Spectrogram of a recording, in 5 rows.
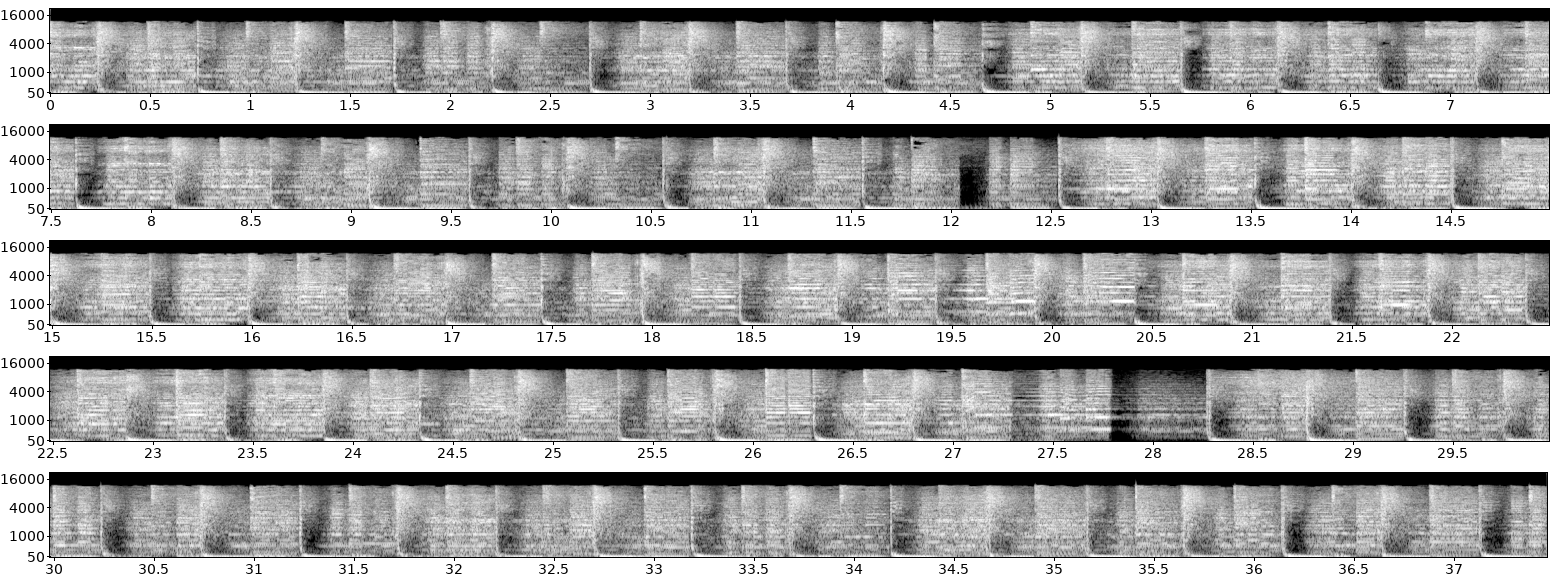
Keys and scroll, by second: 10.4 space, 13.0 Return, 14.6 ctrl+j, 18.8-19.6 space, 22.4 Return, 30.0 ctrl+g, 32.3-34.6 typing, 36.4 ctrl+j.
